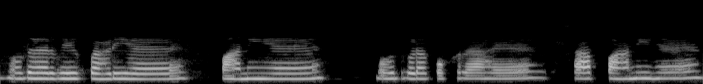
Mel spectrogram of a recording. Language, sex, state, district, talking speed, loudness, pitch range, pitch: Hindi, female, Jharkhand, Sahebganj, 120 wpm, -23 LUFS, 255-275 Hz, 265 Hz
